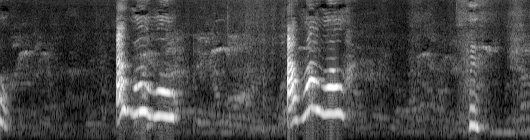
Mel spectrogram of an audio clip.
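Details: Young husky puppy playing indoors with a person, giving three short rising whiny yelps with harmonics about every two seconds, the last brief; a person talks quietly between calls.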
